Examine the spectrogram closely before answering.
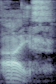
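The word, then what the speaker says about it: εἰς: It's not against. It's EIS, pronounced ice.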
